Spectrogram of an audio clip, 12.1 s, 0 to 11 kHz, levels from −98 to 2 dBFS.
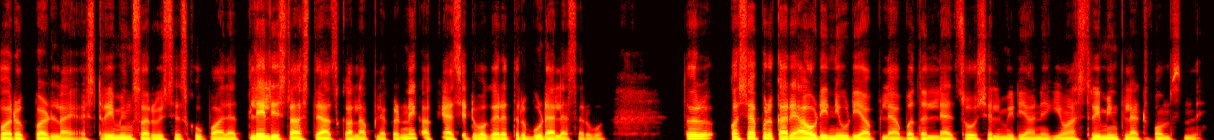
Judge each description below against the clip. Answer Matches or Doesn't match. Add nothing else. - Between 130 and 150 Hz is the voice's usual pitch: Doesn't match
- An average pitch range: Doesn't match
